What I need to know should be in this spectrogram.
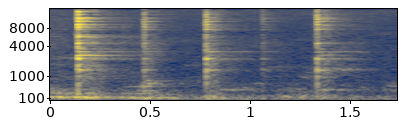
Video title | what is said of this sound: keris pusaka asli luk 11 ..... | dari segi besinya ini sangat puas sekali bunyinya Ting nyaring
